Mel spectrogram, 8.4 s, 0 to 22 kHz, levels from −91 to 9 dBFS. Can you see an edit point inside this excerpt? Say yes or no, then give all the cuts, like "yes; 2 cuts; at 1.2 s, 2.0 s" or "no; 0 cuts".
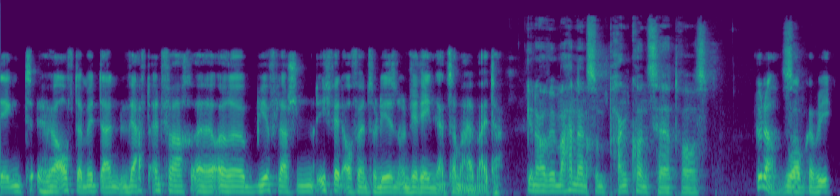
yes; 2 cuts; at 3.1 s, 5.9 s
